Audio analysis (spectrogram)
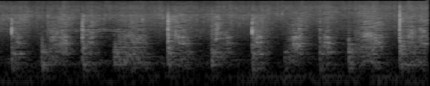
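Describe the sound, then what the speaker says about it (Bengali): A spatula scrapes and stirs paneer kofta curry masala in a frying pan, a regular series of close scraping strokes about every half second over a soft sizzle. "সামান্য নুন দিলাম, আবার ভালো করে নাড়াচাড়া করলাম।"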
